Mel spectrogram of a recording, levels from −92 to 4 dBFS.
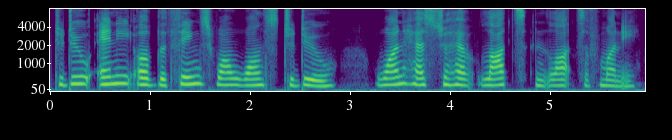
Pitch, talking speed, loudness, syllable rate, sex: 230 Hz, 190 wpm, -18 LUFS, 4.4 syllables/s, female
